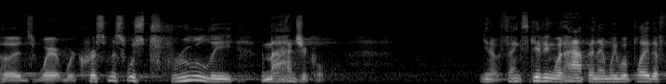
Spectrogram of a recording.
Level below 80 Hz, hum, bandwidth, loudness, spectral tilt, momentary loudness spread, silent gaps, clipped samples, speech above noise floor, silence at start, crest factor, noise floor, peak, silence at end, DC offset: -74 dBFS; none; 12.5 kHz; -30 LUFS; -4.5 dB/octave; 9 LU; none; under 0.1%; 34 dB; 0 s; 22 dB; -63 dBFS; -8 dBFS; 0 s; under 0.1%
